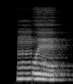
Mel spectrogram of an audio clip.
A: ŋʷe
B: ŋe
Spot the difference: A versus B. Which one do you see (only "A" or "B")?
A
